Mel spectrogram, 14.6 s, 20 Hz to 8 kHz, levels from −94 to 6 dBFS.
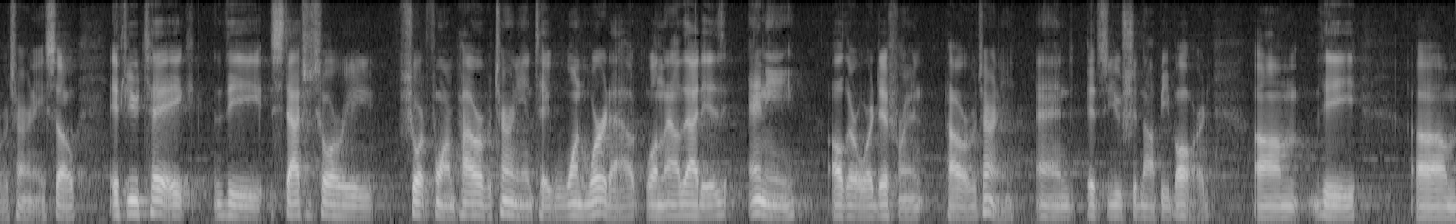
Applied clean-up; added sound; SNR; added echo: none; none; none; none.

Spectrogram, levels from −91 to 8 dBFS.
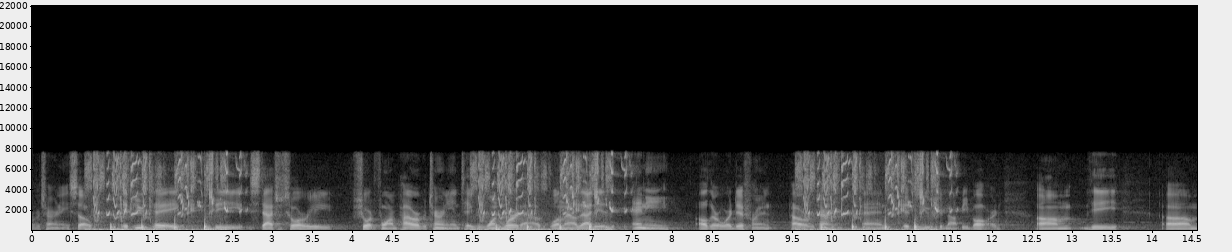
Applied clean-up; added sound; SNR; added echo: none; Squeak / Writing; -2 dB; none.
